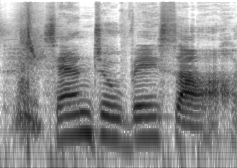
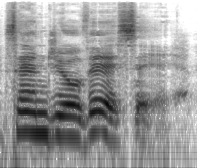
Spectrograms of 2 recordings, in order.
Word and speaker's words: Sangiovese: to the lady on Google, it's the American pronunciation and it's Sangiovese or something. It sounds ridiculous, so I listened to an Italian person say it, and it's Sangiovese.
